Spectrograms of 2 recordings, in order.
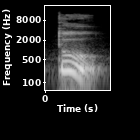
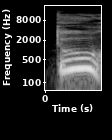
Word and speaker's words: tú: When I'm saying your and I'm writing it, it doesn't have an accent. But other than that, it's pronounced exactly the same. Tú juegas fútbol con, if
